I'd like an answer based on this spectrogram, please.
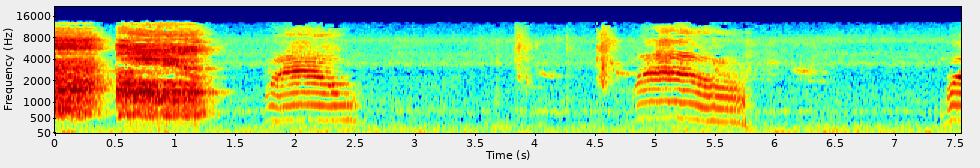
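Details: Cat meowing loudly, two long harmonic wails with a wavering pitch, preceded by a harsh hissing noise burst and followed by brief clicks and the start of another cry.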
